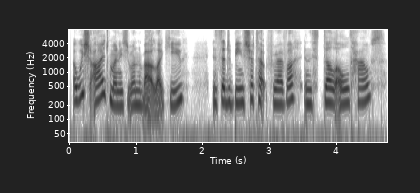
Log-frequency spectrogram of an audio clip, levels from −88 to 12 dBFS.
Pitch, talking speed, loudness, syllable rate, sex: 240 Hz, 265 wpm, -18 LUFS, 6.2 syllables/s, female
